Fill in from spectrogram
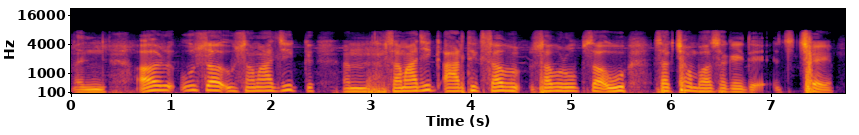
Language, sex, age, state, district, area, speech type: Maithili, male, 18-30, Bihar, Darbhanga, rural, spontaneous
